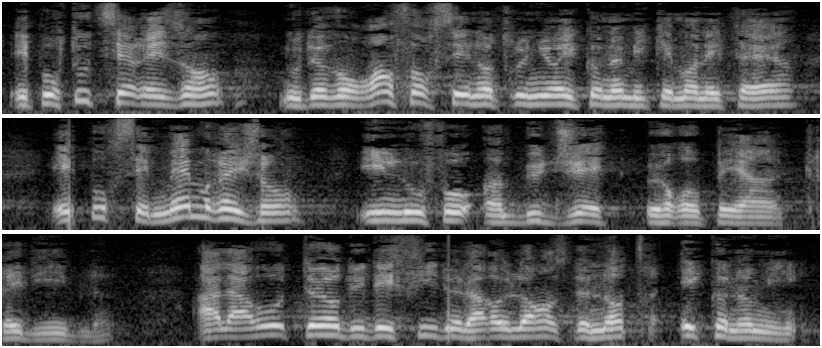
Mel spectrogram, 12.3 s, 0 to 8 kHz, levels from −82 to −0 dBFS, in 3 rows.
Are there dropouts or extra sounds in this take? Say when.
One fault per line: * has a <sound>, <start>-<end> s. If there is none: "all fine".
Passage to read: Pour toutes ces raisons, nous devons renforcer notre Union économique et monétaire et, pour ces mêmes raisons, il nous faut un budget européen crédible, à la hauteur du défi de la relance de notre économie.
all fine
